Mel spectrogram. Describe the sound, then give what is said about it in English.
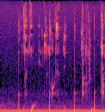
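Beer poured from a capped bottle into a goblet, heard as soft, faint liquid gurgles and small clicks over a steady low hum. “this one actually has a cap on it. Okay. And we shall pour.”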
